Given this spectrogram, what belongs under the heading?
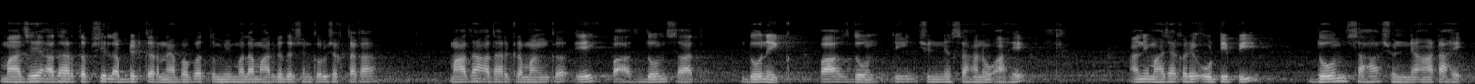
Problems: none marked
